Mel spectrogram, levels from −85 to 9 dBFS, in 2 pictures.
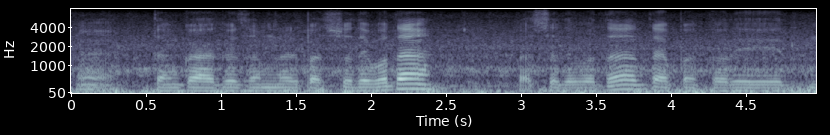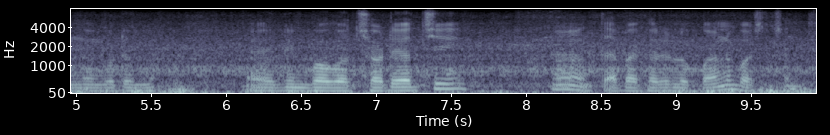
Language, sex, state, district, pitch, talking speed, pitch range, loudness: Odia, male, Odisha, Khordha, 110 Hz, 145 wpm, 110-115 Hz, -21 LUFS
